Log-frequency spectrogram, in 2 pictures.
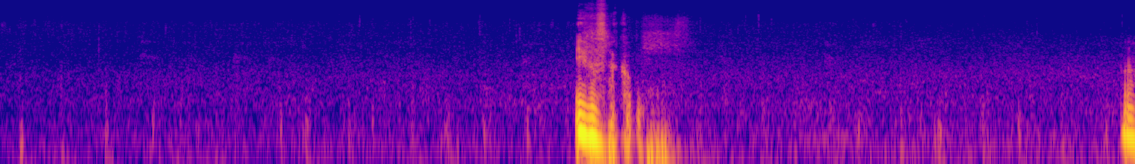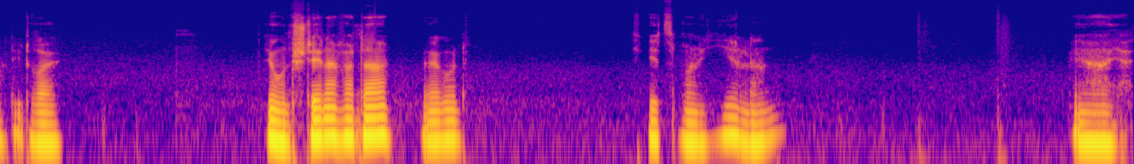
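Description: Footsteps crunch through snowy grass.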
